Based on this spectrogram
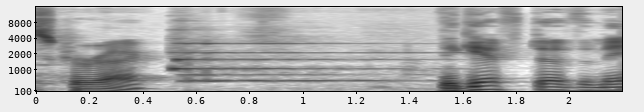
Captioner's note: bell dings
